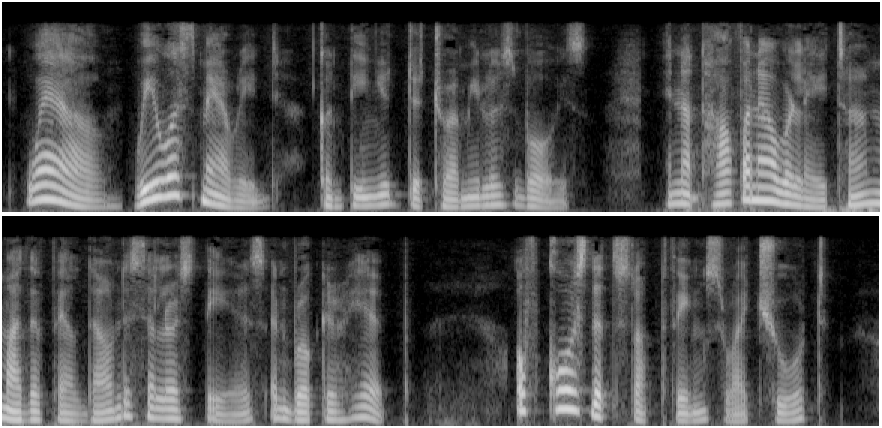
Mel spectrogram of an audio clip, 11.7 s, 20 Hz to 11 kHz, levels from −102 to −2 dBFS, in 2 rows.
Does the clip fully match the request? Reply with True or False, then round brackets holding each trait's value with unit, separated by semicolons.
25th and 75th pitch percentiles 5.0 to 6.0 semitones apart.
True (5.5 semitones)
